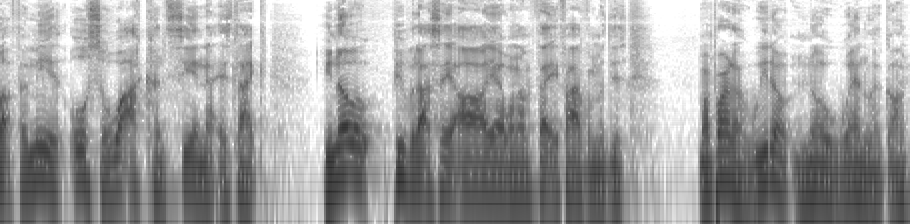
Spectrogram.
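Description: The tone is dark and mellow. Delivery comes at a very fast pace with lively intonation. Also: man, medium pitch for a man. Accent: London. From South London. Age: 20s. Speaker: podcast co-host and YouTuber. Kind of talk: casual chat. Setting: studio.

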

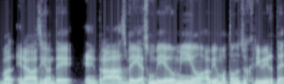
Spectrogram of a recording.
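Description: A man's fairly high-pitched voice at a fairly quick pace, on a very clean recording with a silent background. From Peru. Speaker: online giveaway entrepreneur. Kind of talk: interview. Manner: halting.

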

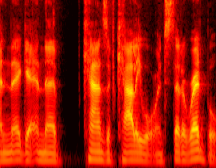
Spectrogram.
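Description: This man has an English accent and talks at a very fast pace. His intonation is flat and monotone, and the recording is very clean with a silent background. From southern England (East Sussex). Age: 40s. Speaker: actor and entrepreneur. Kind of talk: casual chat.

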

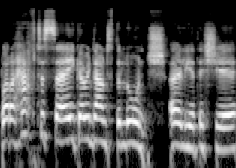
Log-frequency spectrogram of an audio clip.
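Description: The speaker is a woman. She has a British accent. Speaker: broadcaster and podcast co-host. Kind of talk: casual podcast chat.

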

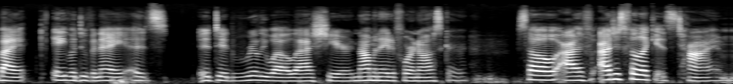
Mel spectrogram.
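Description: In a Texan accent, a woman speaks at a fairly low pitch with a bright, sharp tone and fairly even intonation. Her pace is moderate, and the recording is very clean with a silent background. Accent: Texas, Southern. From Texas, Dallas. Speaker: actress and filmmaker. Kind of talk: casual chat. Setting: studio.

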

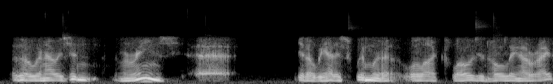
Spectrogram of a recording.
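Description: A man's very deep, low voice at a fairly quick pace, with fairly even intonation and noticeable background noise. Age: 80s+. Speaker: retired newspaper reporter. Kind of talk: personal storytelling interview. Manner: halting.

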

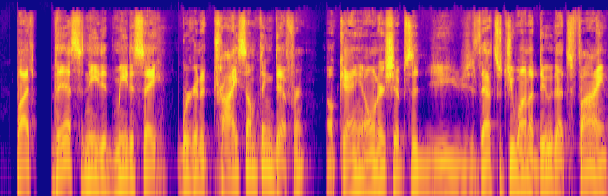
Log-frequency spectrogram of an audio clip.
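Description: A man's plain, everyday voice with an American accent, medium pitch, lively intonation, very even loudness, a fairly quick pace and hardly any pauses. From western Michigan. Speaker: manufacturing company president. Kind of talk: interview.

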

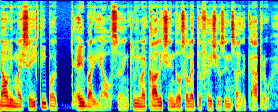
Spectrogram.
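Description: A man's fairly low-pitched voice, dark and mellow in tone, with a strong Dominican accent and monotone, flat intonation. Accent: thick Spanish (Dominican) accent in English. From Dominican Republic. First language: Spanish. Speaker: former police officer and war veteran. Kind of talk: interview. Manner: halting, many fillers and repeated words.

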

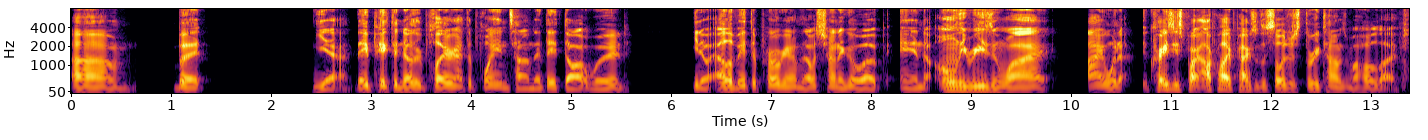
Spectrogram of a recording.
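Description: With an ordinary speaking voice, a man talks at a fairly quick pace in a fairly low pitch, his intonation fairly even over a very clean recording with a silent background. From California. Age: 20s. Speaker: professional basketball player. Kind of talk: casual chat. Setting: studio.

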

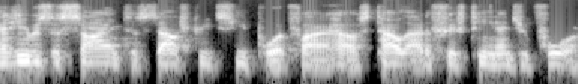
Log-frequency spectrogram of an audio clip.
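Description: The sound is dry and close, with no echo. The speaker talks fairly quickly in a New York accent. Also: man. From New York (Staten Island). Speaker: retired firefighter, cancer survivor. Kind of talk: interview storytelling. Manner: fast.

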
